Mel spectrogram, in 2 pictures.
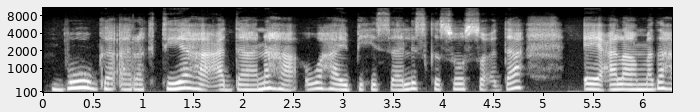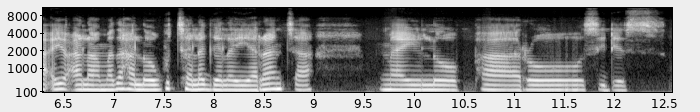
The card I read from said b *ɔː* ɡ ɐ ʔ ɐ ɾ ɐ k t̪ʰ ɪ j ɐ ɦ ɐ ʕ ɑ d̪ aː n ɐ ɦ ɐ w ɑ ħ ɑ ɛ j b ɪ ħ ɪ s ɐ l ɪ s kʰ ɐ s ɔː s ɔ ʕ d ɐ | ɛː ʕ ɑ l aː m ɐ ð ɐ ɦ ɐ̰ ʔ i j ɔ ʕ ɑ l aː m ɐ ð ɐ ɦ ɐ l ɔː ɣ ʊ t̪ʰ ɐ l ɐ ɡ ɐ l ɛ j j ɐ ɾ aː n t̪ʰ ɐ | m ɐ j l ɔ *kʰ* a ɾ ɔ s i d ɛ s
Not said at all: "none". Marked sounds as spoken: uː, pʰ

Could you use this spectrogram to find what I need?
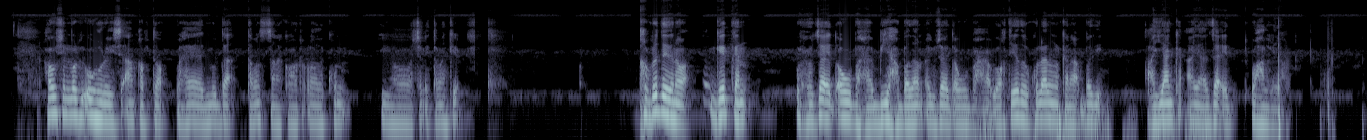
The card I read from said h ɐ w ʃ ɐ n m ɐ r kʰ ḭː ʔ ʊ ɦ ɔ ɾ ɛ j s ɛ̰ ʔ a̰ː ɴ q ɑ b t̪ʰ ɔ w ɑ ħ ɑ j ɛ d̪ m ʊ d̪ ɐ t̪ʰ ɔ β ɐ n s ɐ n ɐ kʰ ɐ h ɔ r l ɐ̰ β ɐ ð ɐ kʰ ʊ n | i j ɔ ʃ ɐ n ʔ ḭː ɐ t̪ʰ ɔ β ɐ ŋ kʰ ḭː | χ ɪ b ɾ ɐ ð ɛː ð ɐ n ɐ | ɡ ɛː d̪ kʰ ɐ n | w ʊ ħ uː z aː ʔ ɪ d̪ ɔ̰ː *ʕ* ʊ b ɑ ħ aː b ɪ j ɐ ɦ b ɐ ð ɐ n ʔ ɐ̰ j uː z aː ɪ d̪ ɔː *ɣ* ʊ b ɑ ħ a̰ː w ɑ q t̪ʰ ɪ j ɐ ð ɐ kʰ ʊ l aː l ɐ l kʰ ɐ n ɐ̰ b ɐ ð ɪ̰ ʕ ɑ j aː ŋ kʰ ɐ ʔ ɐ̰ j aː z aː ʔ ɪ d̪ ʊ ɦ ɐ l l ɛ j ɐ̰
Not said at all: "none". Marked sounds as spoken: ɣ, ɣ

